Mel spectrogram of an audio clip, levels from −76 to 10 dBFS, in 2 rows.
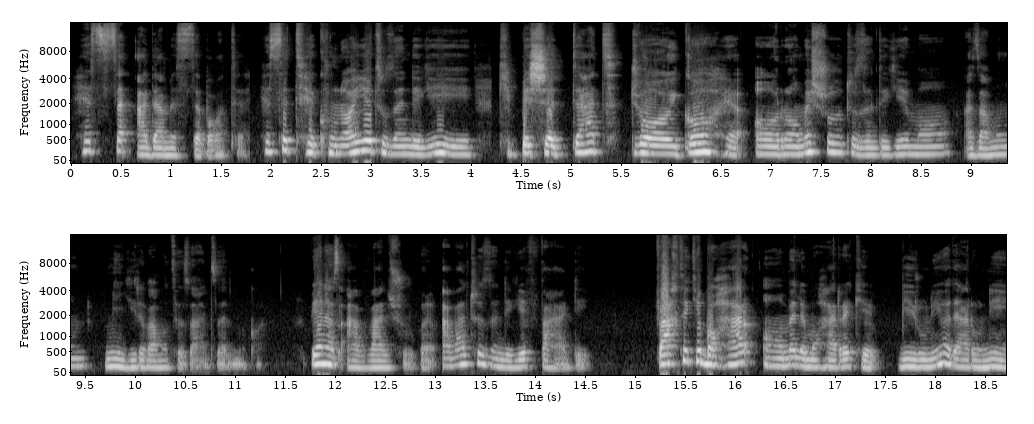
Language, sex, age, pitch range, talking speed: Persian, female, 40-59, 150-195 Hz, 125 wpm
